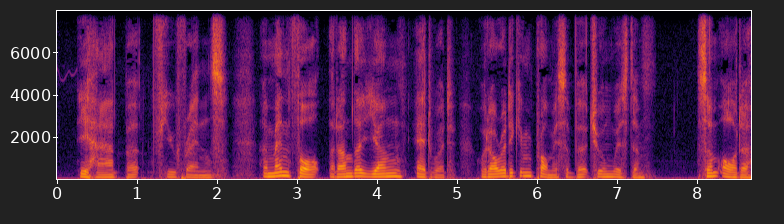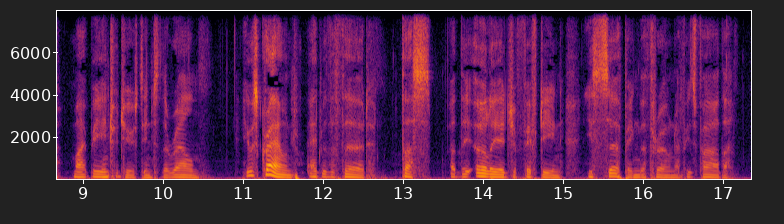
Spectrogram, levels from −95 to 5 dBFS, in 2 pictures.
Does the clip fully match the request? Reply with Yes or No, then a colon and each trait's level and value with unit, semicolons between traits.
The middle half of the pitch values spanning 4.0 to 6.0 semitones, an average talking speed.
Yes: average, 4.5 semitones; average, 165 wpm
